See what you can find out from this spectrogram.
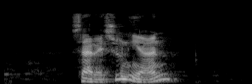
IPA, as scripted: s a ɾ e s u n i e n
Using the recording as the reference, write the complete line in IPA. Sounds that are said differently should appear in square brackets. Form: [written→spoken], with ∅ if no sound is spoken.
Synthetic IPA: s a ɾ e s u n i [e→a] n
